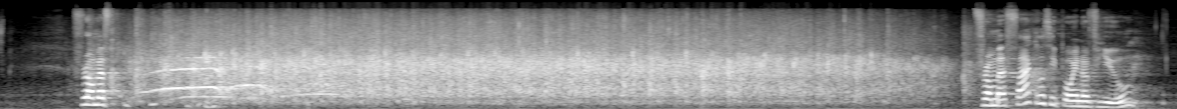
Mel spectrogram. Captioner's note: applause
